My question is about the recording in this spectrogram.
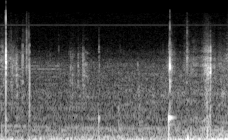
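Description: Handling noise from a head-worn action camera being moved and remounted: a sharp click at the start and another near the end, with faint rubbing and ticks between, over the low rumble of the vehicle.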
